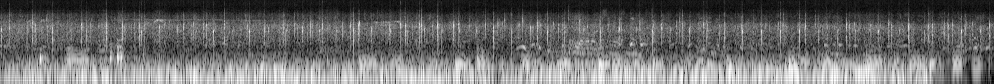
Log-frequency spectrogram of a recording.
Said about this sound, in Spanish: ¡Fuerte el aplauso! ¡Fuerte el aplauso al Señor! ¡Fuerte! ¡Fuerte, fuerte, fuerte!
